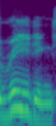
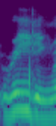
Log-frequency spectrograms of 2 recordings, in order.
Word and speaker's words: Reading: There's one thing where Proby loses it or gets it wrong because he's just reading, and he gets Reading, the town, for Reading. So he pronounces it Reading rather than Reading.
